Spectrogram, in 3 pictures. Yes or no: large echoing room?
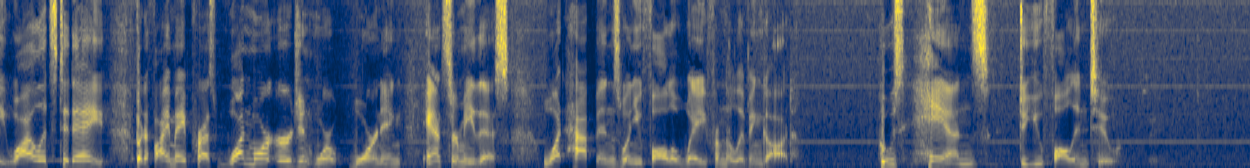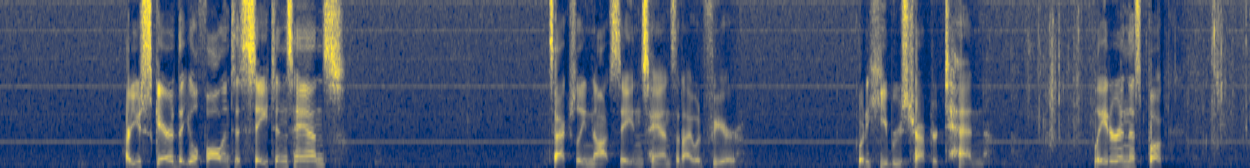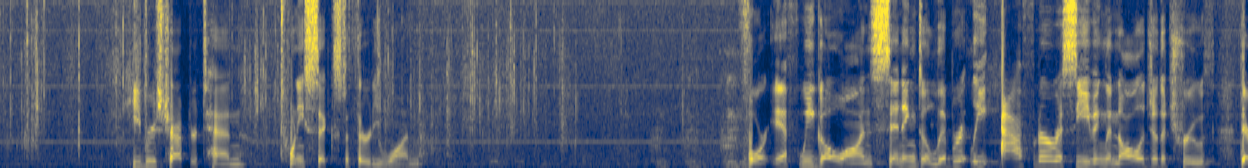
yes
